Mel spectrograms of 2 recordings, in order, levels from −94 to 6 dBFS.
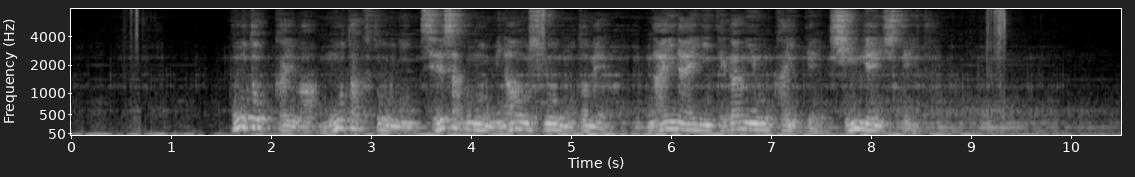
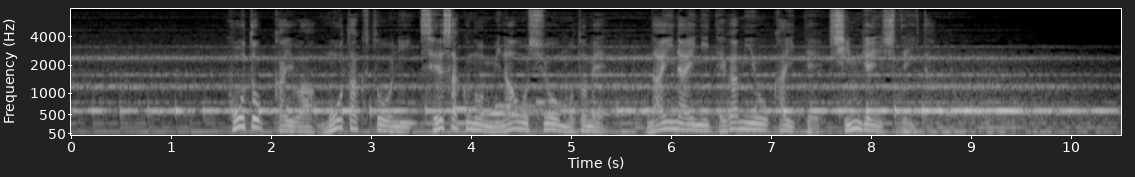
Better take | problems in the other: second | noise reduction (neural separator model SepFormer DNS4)

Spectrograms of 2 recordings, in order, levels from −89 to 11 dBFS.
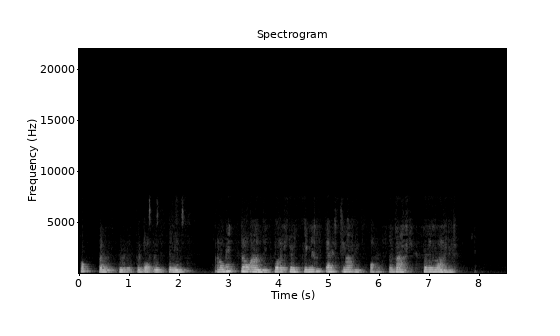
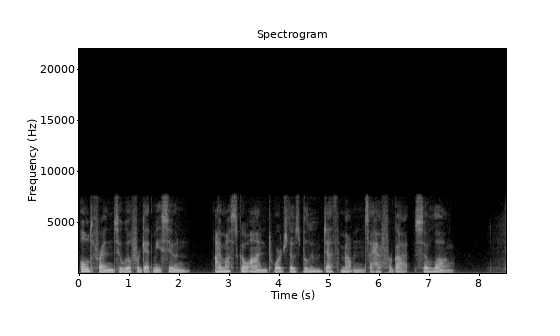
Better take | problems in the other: second | noise reduction (neural mask model DeepFilterNet 3)

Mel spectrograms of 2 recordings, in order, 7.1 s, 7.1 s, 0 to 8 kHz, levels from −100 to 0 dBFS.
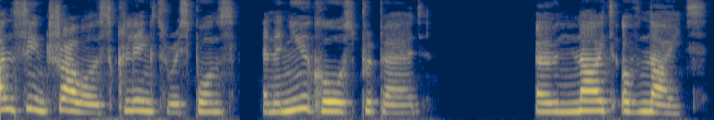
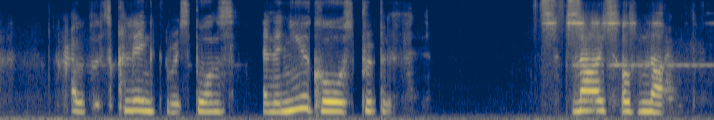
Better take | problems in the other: first | noise reduction (neural diffusion model UNIVERSE++)

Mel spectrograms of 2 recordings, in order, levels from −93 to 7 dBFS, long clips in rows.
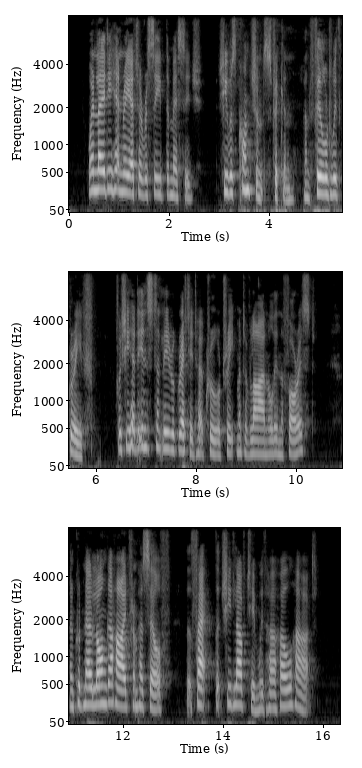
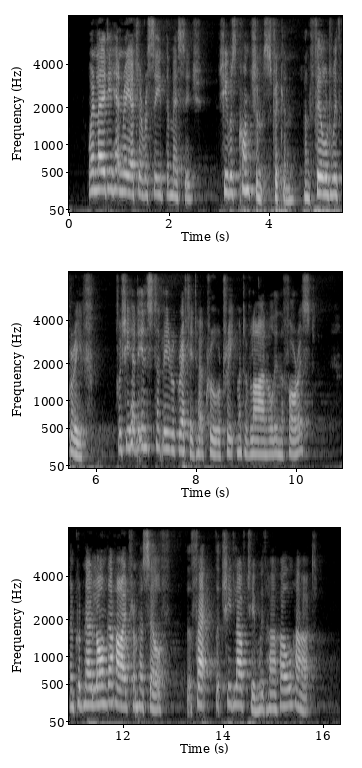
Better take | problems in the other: first | room echo; dies away in 0.9 s

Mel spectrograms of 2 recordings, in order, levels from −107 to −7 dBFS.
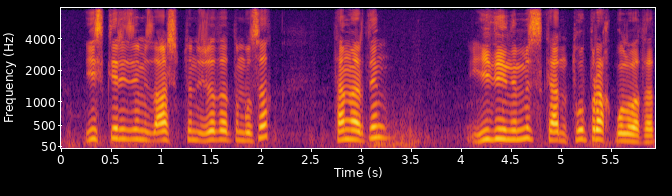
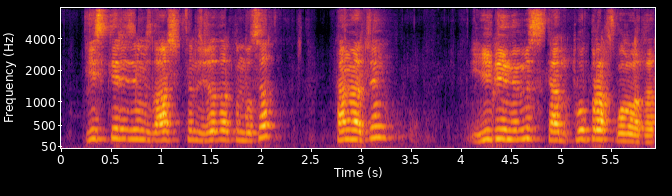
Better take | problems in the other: first | noise reduction (neural separator model SepFormer DNS4)

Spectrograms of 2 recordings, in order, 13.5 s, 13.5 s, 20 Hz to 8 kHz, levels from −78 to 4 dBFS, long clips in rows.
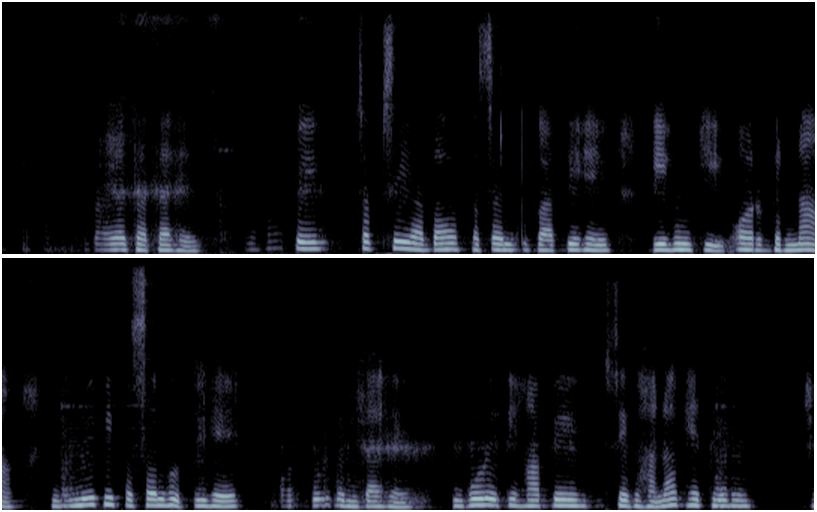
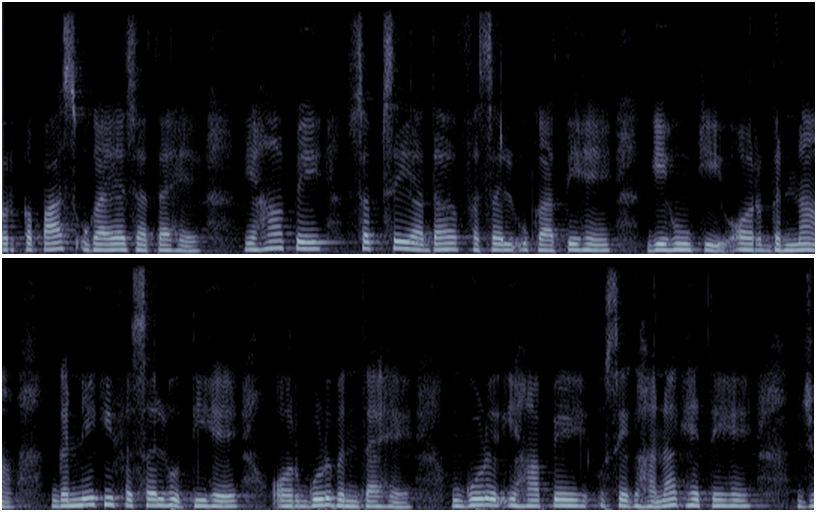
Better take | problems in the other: second | noise reduction (neural mask model DeepFilterNet 3)

